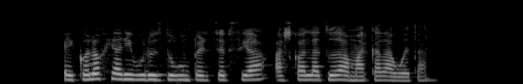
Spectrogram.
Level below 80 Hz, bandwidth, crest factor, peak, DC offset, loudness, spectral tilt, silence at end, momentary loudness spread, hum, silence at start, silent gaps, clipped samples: -82 dBFS; 7.8 kHz; 18 dB; -14 dBFS; under 0.1%; -32 LUFS; -5.5 dB/octave; 0.9 s; 8 LU; none; 0.65 s; none; under 0.1%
